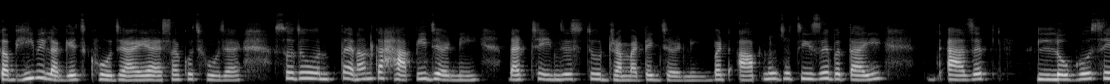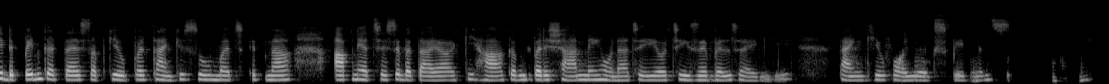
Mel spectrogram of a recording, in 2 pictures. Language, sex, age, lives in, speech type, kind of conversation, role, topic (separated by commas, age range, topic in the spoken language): Hindi, female, 30-34, India, conversation, podcast, host, Travel ke dauran kabhi tumhara luggage kho gaya tha, phir kya hua aur woh kaise mila?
